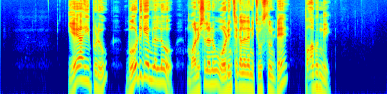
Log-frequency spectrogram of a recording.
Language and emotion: Telugu, happy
